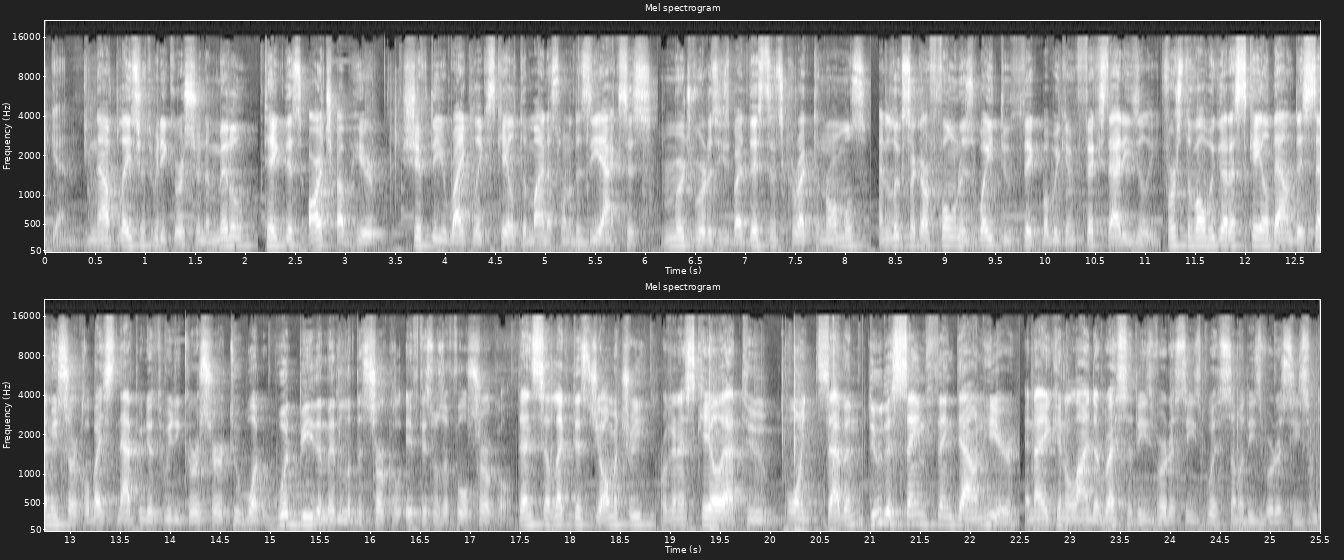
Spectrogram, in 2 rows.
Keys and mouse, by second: 0.0-0.1 typing, 0.7 shift+click, 1.3 ctrl+click, 1.6 shift+s, 2.1 3, 3.4 shift+d, 4.4 s, 5.6 a, 6.1 m, 7.2 shift+n, 7.6 Tab, 7.7 middle drag, 7.9 click, 8.4 a, 8.6 a, 8.7 shift+s, 9.0-9.7 middle drag, 10.3 shift+click, 10.9 drag, 11.1 ctrl+z, 11.2 click, 11.7 shift+click, 11.9 shift+s, 13.1 click, 13.9 click, 14.0-14.4 middle drag, 15.9 middle drag, 17.2 middle drag, 17.8 shift+click, 18.1 middle click, 18.7 middle click, 19.4 s, 20.9 shift+s, 22.4 ctrl+z, 22.4 s, 22.6 s, 24.1 click, 24.4 click, 24.6 shift+s, 25.1 click.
